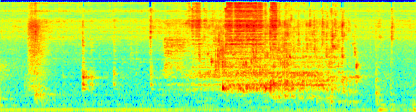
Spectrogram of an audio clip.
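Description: Water pours in a soft trickle for mixing vermicelli, with faint splashing and drips over a low background hum. It grows slightly stronger midway.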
